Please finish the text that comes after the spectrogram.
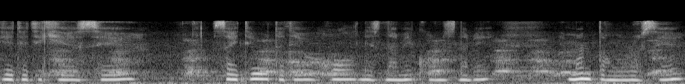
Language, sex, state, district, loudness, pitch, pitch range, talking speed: Nagamese, female, Nagaland, Kohima, -16 LUFS, 220 Hz, 210-235 Hz, 120 wpm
